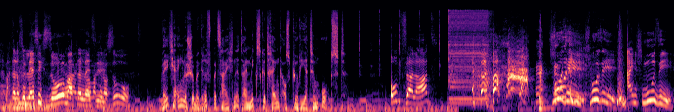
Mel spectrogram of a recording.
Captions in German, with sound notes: Macht er das so lässig, so macht er lässig. Obstsalat? (Errorton, Lachen) Schmusi, Schmusi. - Ein Schmusi.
